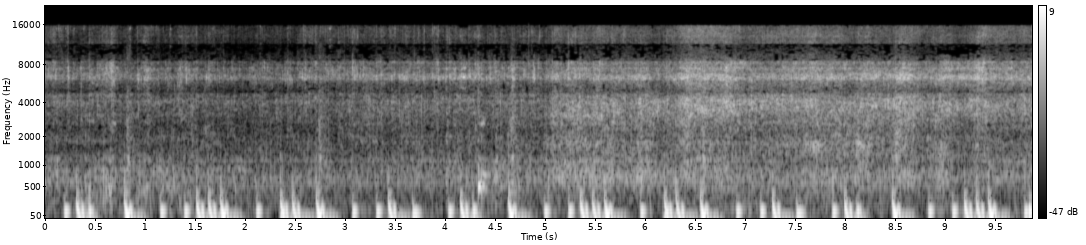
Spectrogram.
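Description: Tomato masala sizzling in a steel pot over a wood fire as washed raw rice is mixed into it by hand, with frequent short low knocks, two to four a second, under the hiss of the frying.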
